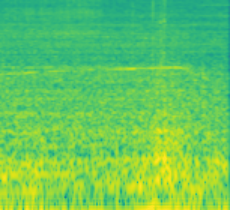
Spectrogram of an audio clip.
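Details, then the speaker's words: Car braking after refitting the loose brake pad retaining clip/washer on the caliper bracket, which had caused loud rapid clacking only when braking: now only steady road rumble while slowing, with no clack or vibration. Braking is quiet and normal. "เบรคไม่มีเสียงเลยเนี่ยฮะดูตรงนี้ได้ครับไม่ไม่มีเสียงสะเทือนอะไรทั้งนั้นนะครับ"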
